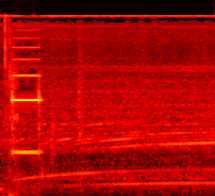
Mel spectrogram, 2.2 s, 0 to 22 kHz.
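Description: Sanyo MBC-775 portable computer switching on: a short beep of about a quarter second just after the power button is pressed, then a hum that rises in pitch over about a second and settles to a steady tone as the machine comes up to speed.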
